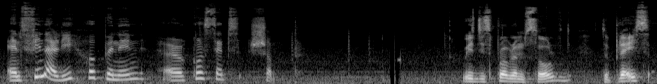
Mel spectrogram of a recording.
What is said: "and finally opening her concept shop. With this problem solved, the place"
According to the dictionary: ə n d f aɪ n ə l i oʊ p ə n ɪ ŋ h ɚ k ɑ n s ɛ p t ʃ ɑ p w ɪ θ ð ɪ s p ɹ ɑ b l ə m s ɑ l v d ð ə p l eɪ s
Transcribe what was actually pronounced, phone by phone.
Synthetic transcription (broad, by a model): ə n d f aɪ n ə l i oʊ p ə n ɪ ŋ h ɚ k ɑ s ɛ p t ʃ ɑ p w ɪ ð ɪ s p ɹ ɑ b l ə m s ɑ l v d ð ə p l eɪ s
